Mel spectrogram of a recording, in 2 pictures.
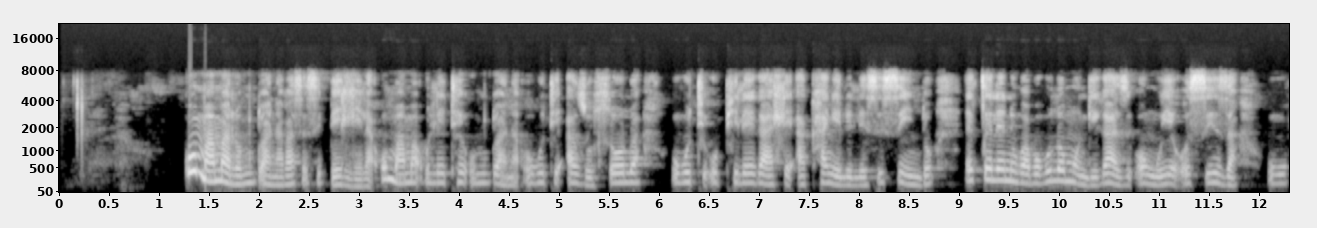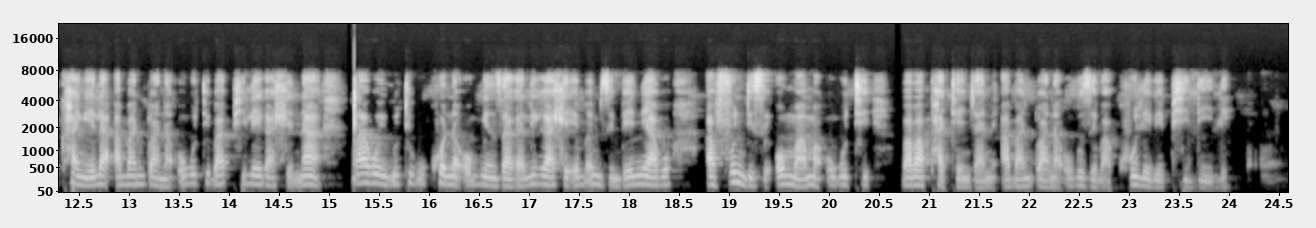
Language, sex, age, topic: North Ndebele, male, 36-49, health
